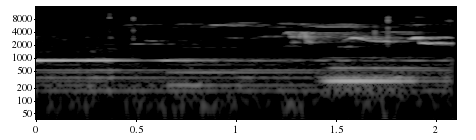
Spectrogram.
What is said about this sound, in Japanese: なんかほっとする音楽をね、聞きたいなと思いまして、あの、鳥のさえずり、川のせせらぎというね、テーマの音楽を流してます。というのも、これね、タブレットから流してるんですけど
